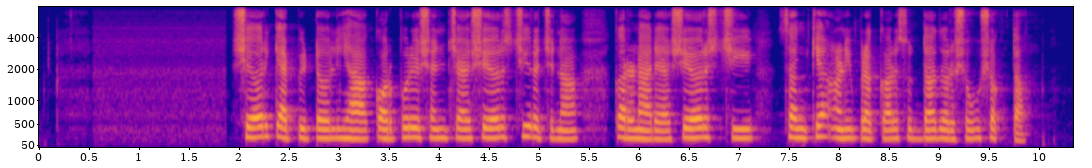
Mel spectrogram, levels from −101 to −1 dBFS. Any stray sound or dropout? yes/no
no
